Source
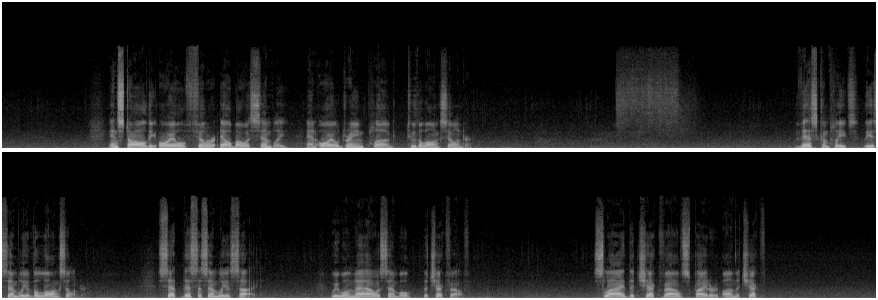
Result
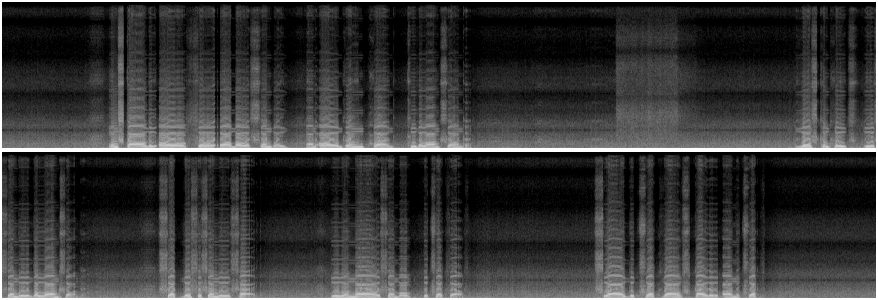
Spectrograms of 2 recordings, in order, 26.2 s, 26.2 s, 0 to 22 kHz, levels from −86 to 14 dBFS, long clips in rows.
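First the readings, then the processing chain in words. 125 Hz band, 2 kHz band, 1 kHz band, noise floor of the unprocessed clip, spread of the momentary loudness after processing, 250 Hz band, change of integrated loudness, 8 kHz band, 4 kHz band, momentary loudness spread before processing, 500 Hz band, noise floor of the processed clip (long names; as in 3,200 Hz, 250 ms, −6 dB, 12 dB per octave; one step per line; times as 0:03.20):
+11.5 dB, +10.5 dB, +8.0 dB, −52 dBFS, 22 LU, +10.5 dB, +9.0 dB, −1.5 dB, +8.0 dB, 14 LU, +9.5 dB, −35 dBFS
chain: samples in bit-reversed order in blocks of 16 samples
RIAA equalisation playback
mid-hump overdrive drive 24 dB, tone 3,800 Hz, clips at −3.5 dBFS
one half of a high-frequency compander encoder only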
